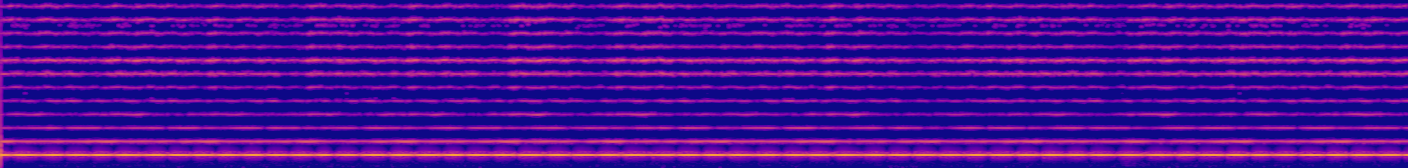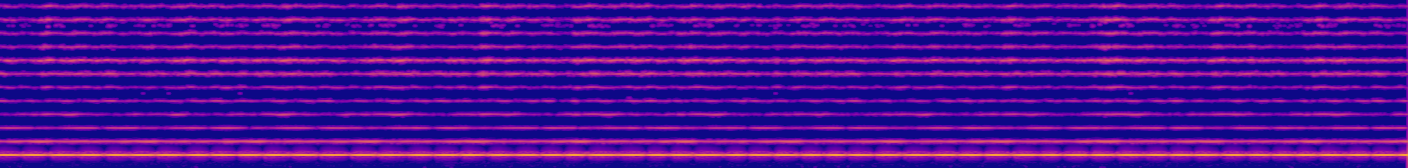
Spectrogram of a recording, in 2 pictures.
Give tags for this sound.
water
tone

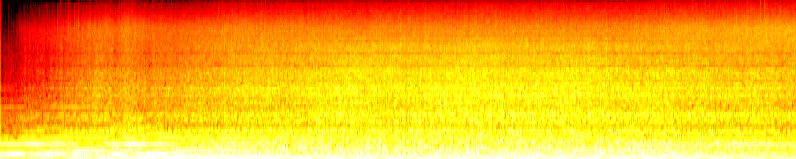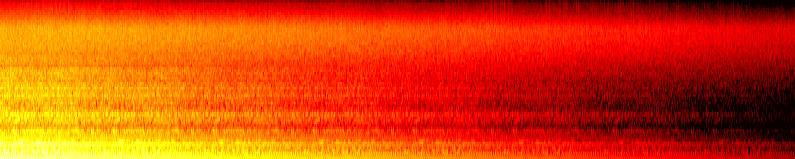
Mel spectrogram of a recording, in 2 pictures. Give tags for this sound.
ambient
multisample
strings
rain
tremolo
pad
synth
granular

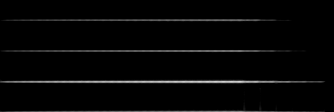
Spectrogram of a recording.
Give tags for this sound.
drama
ears
horror
horror-effects
horror-fx
suspense
terrifying
terror
thrill
tinnitus

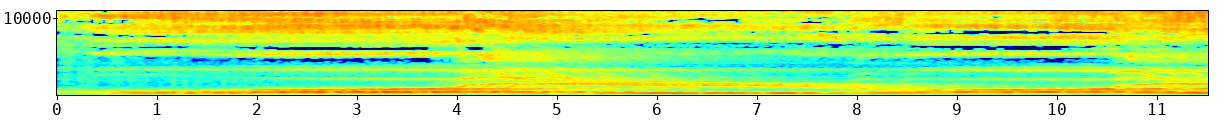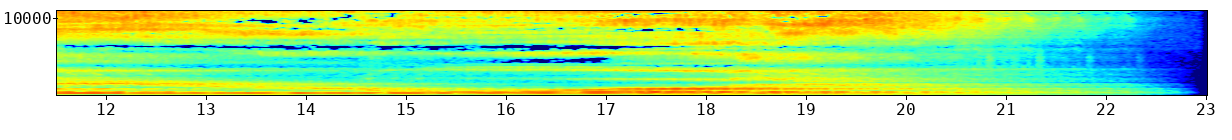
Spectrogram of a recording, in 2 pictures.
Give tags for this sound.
religion
chant
meditation
sing
meditate
hum
aip09
monk
tibetan
chanting
buddhism
throat-singing
buddhist
monks

